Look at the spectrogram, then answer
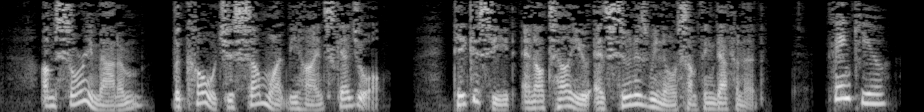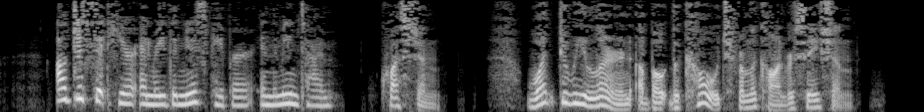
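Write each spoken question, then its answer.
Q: What do we learn about the coach from the conversation?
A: It is running late.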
